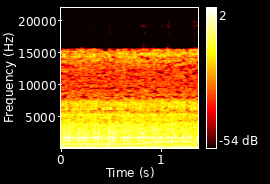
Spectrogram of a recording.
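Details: Hino 200 series truck (1GD/2GD diesel) that wouldn't start after being parked, now running after fault codes were scanned and cleared: short stretch of steady, even diesel idle with no knocks or misses.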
